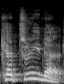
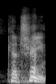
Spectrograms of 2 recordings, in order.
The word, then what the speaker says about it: Katrine: Katrina. Close. Katrine, not Katrina.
